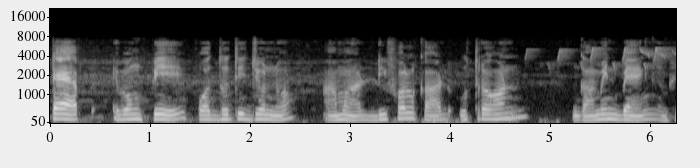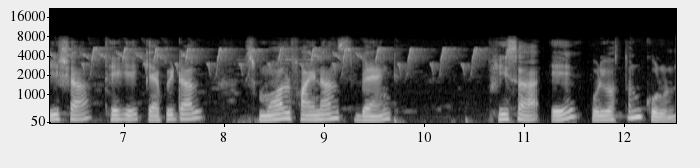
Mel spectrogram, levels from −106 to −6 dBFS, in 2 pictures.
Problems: constant background noise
